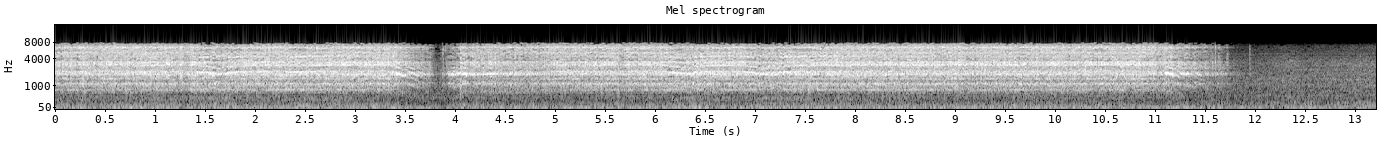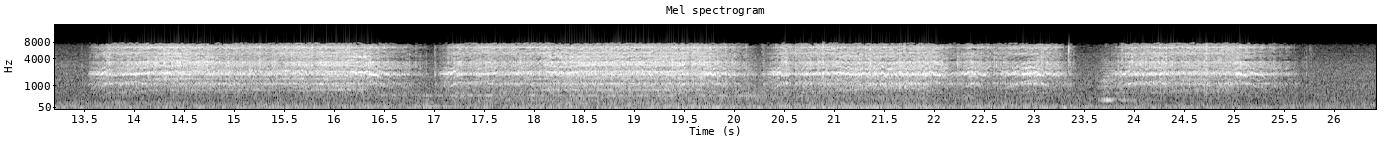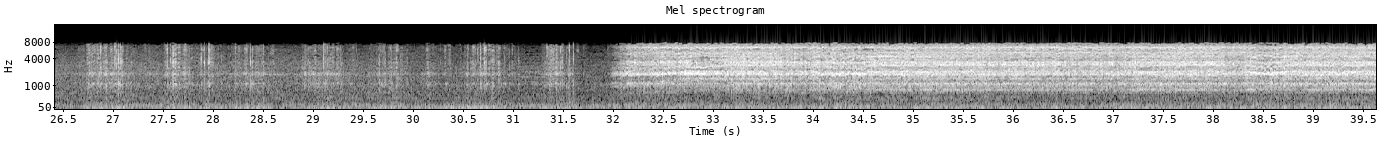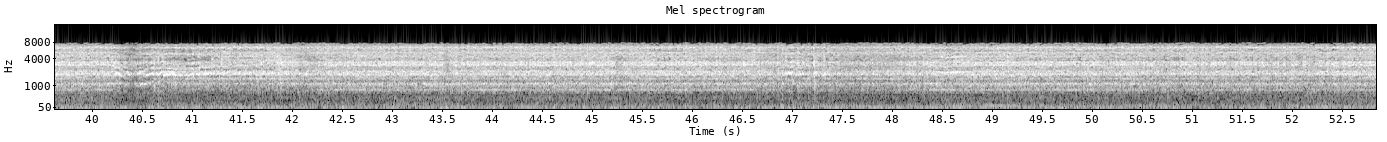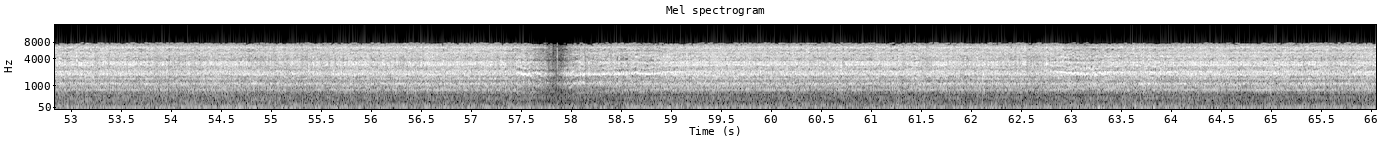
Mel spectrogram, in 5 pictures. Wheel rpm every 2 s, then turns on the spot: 200, 170, 160, 200, 200, 150, 20, 180, 100, 170, 130, 100, 100, 20, 10, 10, 160, 190, 200, 190, 170, 200, 200, 200, 200, 200, 200, 200, 180, 170, 200, 200, 200.
26-30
